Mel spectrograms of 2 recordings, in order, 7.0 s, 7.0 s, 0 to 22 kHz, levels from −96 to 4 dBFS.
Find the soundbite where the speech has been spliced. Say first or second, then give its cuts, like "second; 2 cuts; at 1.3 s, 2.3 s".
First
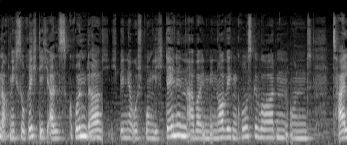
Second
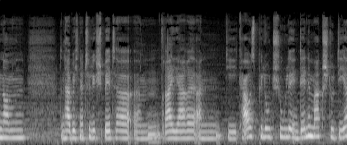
first; 1 cut; at 2.0 s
